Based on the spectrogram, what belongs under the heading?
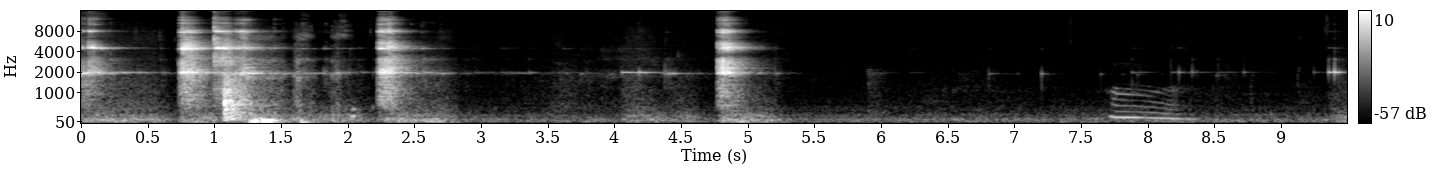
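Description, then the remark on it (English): Glasses of G and J cocktails clink together in a toast, several sharp, bright chimes, each leaving a faint lingering ring, with a brief soft vocal sound near the end. “Cheers. Cheers.”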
